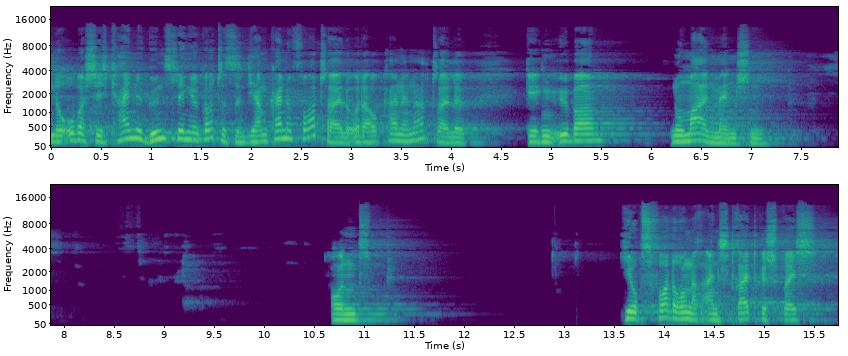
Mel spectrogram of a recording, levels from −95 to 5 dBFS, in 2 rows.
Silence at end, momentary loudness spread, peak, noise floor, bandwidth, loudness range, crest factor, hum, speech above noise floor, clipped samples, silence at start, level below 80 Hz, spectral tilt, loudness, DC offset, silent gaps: 0 s; 12 LU; -6 dBFS; -83 dBFS; 14 kHz; 8 LU; 20 dB; none; 60 dB; under 0.1%; 0 s; -58 dBFS; -4.5 dB/octave; -23 LUFS; under 0.1%; 12.45-12.87 s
